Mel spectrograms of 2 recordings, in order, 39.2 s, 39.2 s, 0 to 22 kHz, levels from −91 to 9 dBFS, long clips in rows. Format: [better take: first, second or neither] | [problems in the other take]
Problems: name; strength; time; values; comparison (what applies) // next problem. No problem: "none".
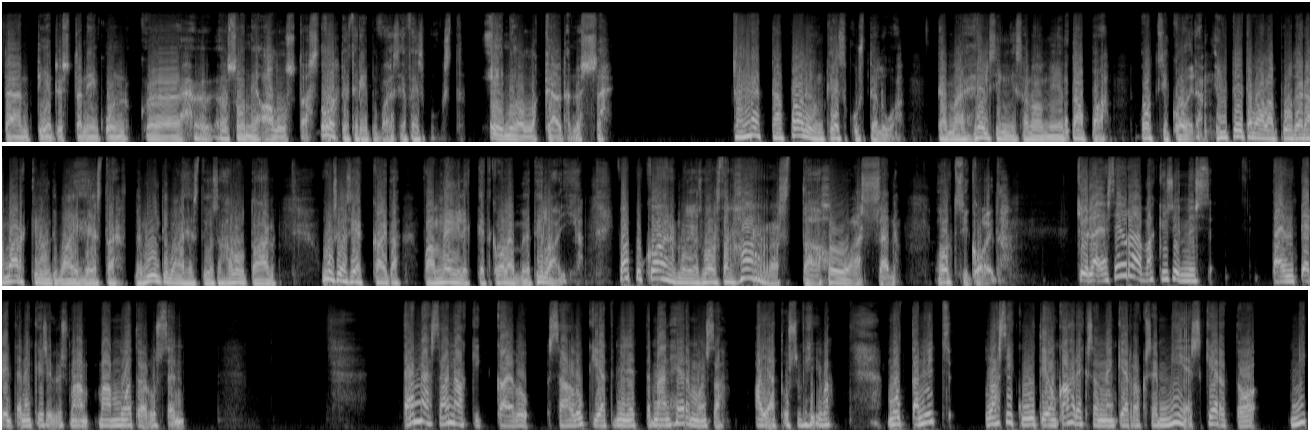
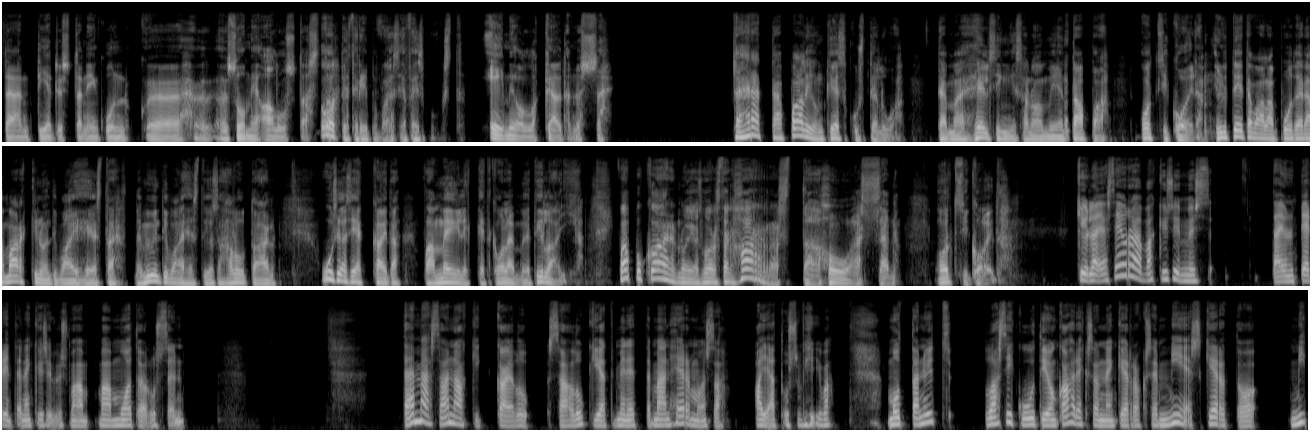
second | distortion; heavy; 15% of the sound clipped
